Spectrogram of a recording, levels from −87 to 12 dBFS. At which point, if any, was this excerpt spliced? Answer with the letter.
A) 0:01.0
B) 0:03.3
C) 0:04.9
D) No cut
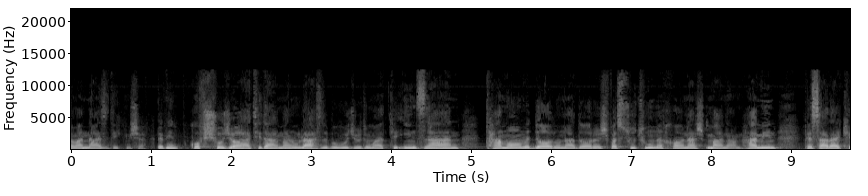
A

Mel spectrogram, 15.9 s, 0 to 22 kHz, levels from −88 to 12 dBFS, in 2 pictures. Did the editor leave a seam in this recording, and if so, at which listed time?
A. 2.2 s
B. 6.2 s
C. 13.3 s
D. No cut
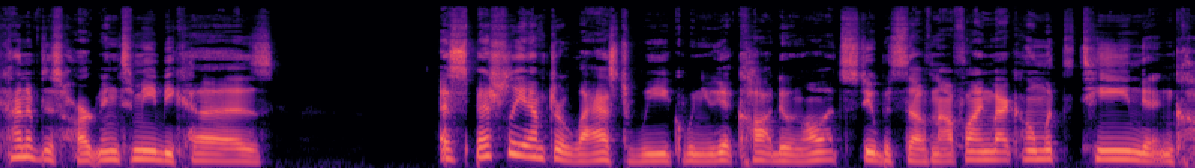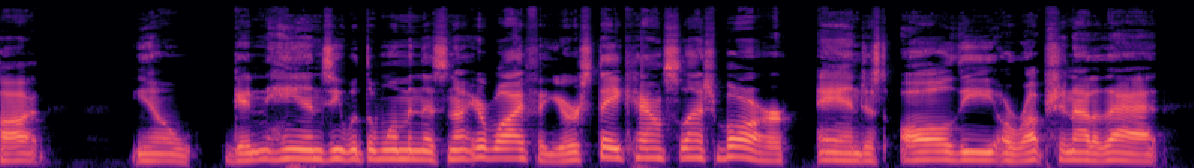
C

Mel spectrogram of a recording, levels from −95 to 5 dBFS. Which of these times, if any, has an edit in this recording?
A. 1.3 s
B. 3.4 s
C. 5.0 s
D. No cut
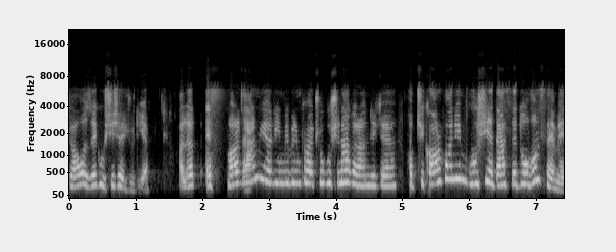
C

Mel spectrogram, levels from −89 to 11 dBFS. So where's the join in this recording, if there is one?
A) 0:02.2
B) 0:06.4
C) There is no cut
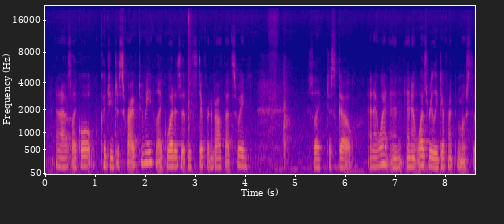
B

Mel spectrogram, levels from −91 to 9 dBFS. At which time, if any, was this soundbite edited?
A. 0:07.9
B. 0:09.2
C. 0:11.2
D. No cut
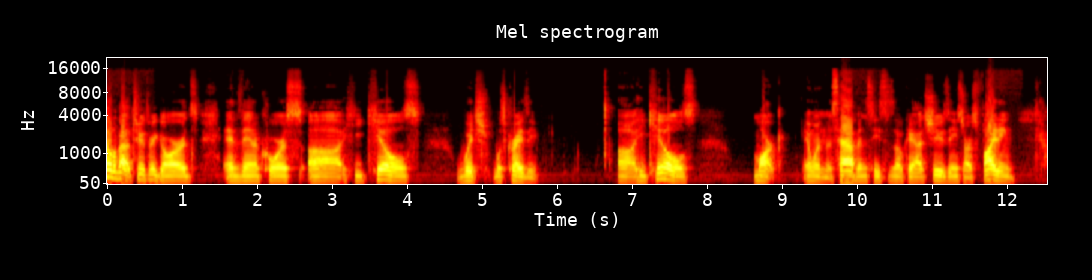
B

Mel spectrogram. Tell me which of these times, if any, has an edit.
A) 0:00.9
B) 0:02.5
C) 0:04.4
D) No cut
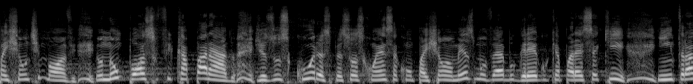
B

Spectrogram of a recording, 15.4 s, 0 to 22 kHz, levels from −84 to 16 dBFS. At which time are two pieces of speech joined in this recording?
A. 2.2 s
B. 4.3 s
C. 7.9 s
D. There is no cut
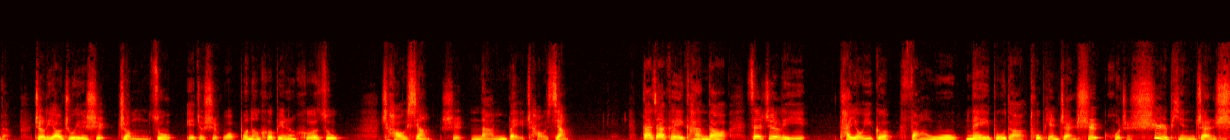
C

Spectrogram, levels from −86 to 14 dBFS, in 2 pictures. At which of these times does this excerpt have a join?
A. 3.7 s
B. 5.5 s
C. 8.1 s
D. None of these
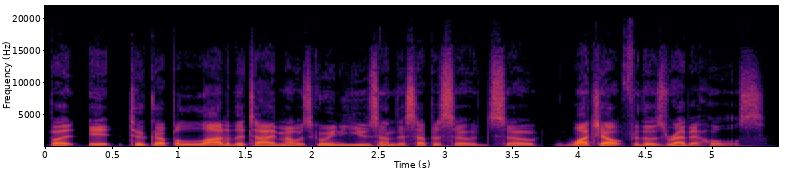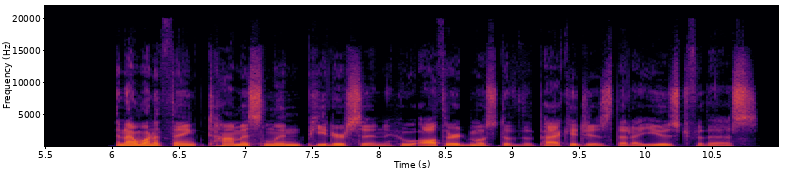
A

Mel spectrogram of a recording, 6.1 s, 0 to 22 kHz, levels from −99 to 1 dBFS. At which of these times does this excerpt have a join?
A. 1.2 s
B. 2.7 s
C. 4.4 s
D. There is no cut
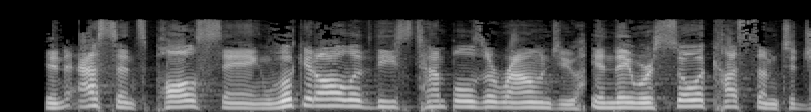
C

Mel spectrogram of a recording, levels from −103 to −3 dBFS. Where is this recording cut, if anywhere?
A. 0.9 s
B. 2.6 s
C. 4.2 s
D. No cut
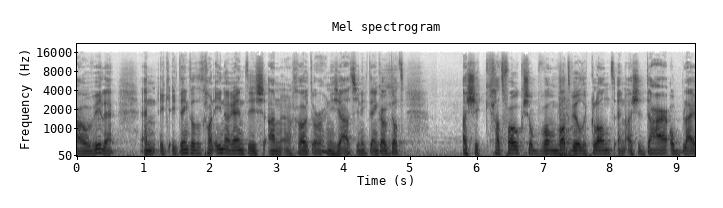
D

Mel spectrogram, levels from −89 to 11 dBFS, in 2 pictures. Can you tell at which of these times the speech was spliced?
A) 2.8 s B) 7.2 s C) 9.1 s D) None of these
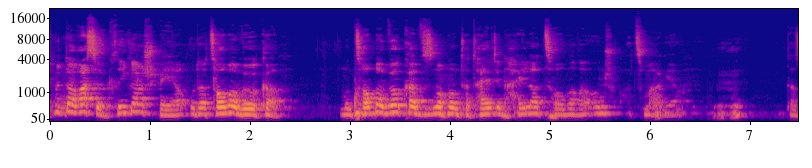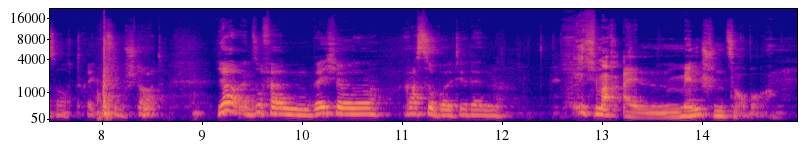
D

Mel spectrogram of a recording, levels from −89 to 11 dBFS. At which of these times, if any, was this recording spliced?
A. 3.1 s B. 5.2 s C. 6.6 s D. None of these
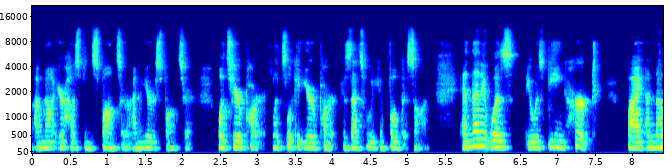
C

